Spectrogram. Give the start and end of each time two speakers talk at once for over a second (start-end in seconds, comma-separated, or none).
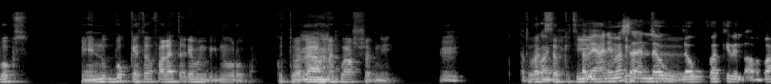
5.2-6.6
